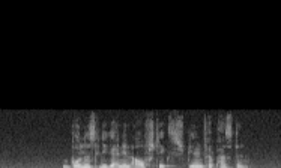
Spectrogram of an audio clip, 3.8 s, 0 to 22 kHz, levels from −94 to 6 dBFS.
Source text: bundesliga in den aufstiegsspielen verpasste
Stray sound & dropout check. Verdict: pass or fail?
pass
